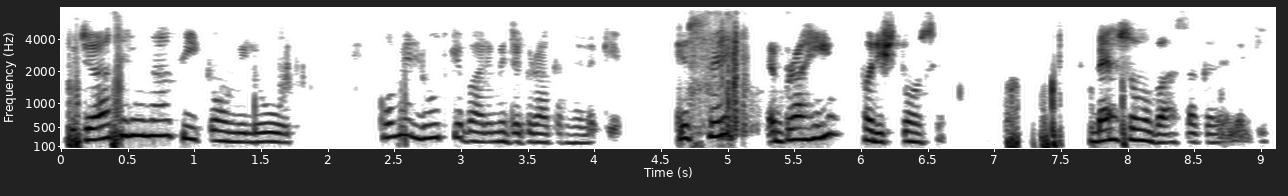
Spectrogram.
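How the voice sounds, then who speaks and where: A woman's voice: mid-range voice, expressive, normal speed, breathy edge, highs cut off. A woman giving a religious study lecture as a Quran teacher. She recites Arabic verses and explains them step by step, asking her listeners questions.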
